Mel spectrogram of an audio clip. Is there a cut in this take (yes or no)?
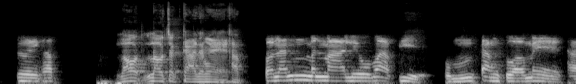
yes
